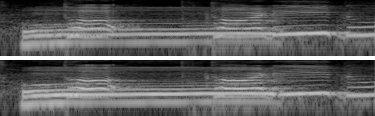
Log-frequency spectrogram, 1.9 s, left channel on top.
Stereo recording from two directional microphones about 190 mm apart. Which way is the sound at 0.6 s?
50° right (ahead or behind).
